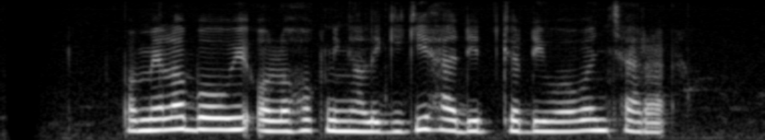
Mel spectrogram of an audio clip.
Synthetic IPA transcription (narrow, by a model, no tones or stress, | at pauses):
pamɛlabɔwiʔɔlɔɦɔk̚niŋaliɡiɡiɦadit̪̚kərdiwawaɲt͡ʃaɾa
